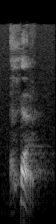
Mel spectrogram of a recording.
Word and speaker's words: 会: 会 is also a split sound character, pronounced 快.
